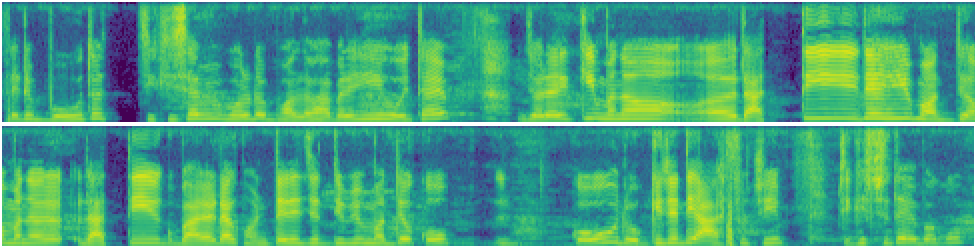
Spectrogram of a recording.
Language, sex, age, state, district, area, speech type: Odia, female, 18-30, Odisha, Ganjam, urban, spontaneous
